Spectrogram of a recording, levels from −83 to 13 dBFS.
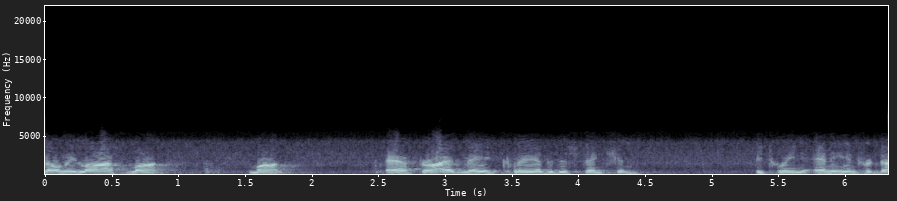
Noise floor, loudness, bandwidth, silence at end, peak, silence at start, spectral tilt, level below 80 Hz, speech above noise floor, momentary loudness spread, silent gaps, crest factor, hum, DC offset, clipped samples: -40 dBFS; -15 LUFS; 5.4 kHz; 0 s; 0 dBFS; 0 s; -10 dB/octave; -50 dBFS; 26 dB; 13 LU; none; 16 dB; none; under 0.1%; under 0.1%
